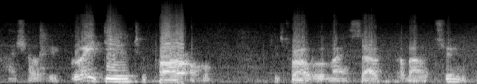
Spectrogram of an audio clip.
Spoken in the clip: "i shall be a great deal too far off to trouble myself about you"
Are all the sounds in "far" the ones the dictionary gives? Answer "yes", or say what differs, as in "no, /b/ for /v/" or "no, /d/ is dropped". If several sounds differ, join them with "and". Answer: no, /p/ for /f/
